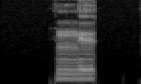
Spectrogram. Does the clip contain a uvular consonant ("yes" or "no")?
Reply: no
